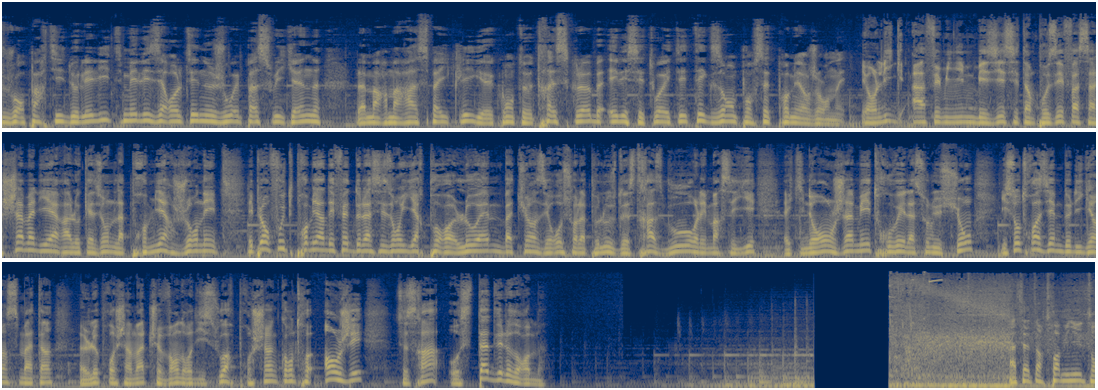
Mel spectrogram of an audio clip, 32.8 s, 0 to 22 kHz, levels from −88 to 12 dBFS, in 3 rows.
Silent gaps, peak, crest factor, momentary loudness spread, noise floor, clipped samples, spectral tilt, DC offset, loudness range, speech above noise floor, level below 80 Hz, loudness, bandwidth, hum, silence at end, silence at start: none; 0 dBFS; 18 dB; 6 LU; under -90 dBFS; under 0.1%; -4.5 dB/octave; under 0.1%; 4 LU; over 73 dB; -32 dBFS; -17 LUFS; 16 kHz; none; 0 s; 0 s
